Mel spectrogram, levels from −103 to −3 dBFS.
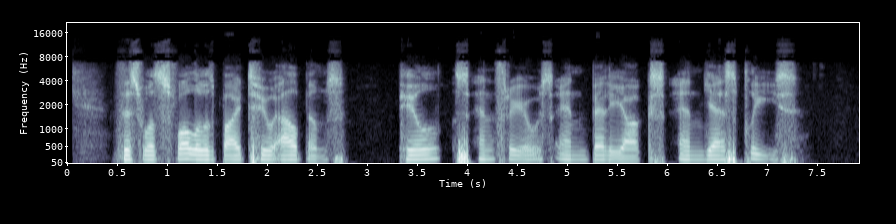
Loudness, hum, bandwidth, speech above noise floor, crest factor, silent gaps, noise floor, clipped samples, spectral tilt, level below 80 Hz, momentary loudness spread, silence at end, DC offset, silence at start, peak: -19 LUFS; none; 7.2 kHz; 56 dB; 18 dB; none; -75 dBFS; under 0.1%; -5.5 dB/octave; -38 dBFS; 10 LU; 0.65 s; under 0.1%; 0.05 s; 0 dBFS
